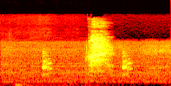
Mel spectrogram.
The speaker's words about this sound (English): I'm going to kick the chicken if you don't get him... If you don't pick him up, he's biting me again.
